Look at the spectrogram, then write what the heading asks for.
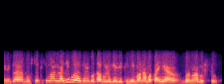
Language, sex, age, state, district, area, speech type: Assamese, female, 60+, Assam, Lakhimpur, rural, conversation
